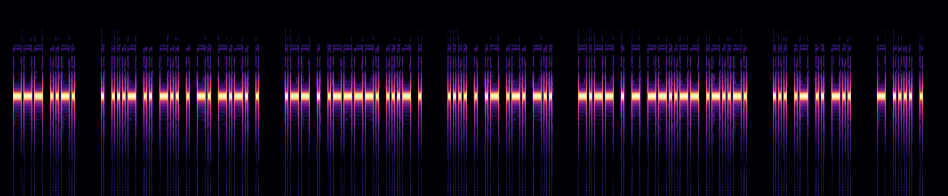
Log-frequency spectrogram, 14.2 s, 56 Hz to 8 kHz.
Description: Morse code, heard as a keyed tone, about 30 wpm, 700 Hz. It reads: OF EVIDENCE WE'VE HEARD YET," SAID THE
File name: 10-Chapter-10 30 WPM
